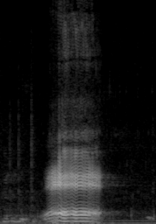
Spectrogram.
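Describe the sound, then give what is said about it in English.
A single short sheep bleat, a wavering, quavering cry lasting about half a second, heard on its own against a quiet background and not especially loud. “They have, they, like I said last week, they don't even have a loud cry.”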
